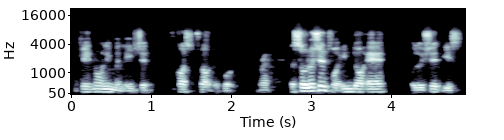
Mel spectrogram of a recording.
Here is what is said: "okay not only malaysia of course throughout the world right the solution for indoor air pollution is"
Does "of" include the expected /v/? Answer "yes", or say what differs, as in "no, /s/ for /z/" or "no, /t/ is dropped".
no, /f/ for /v/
